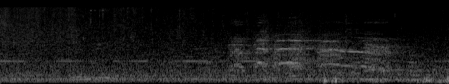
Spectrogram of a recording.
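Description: A rooster crowing once, a single drawn-out call that starts a little past halfway through and lasts under two seconds.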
